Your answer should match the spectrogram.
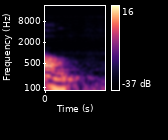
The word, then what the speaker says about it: Om: your ears and chant Om like this. Close your ears and chant Om. lot of stress on the last part also, ma sound.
